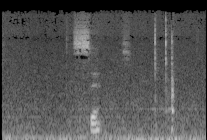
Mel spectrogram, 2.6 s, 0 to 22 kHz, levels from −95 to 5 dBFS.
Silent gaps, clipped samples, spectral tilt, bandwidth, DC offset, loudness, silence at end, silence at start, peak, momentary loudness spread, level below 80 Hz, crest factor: none; under 0.1%; -2.5 dB/octave; 17 kHz; under 0.1%; -22 LUFS; 0 s; 0.05 s; 0 dBFS; 21 LU; -40 dBFS; 26 dB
